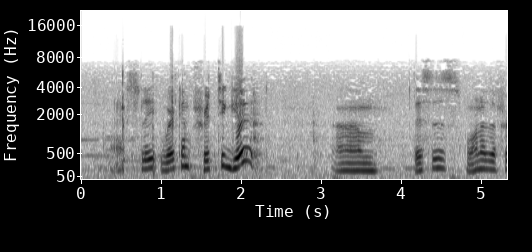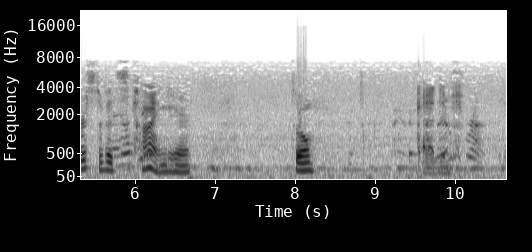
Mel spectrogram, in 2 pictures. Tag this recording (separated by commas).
Speech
